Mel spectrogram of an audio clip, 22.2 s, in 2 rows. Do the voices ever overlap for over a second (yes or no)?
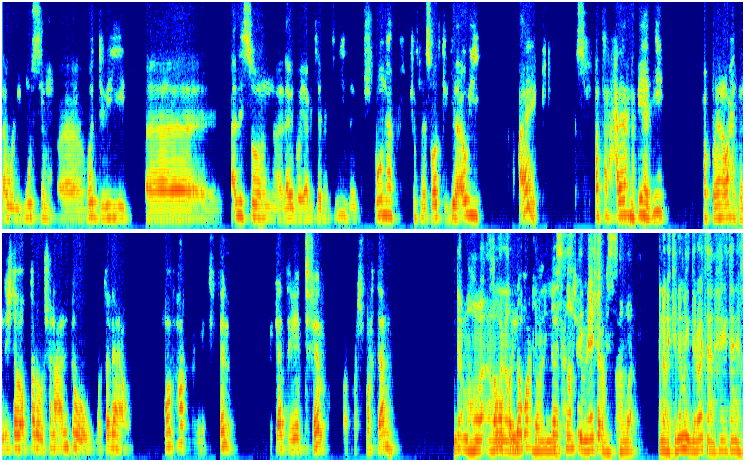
yes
